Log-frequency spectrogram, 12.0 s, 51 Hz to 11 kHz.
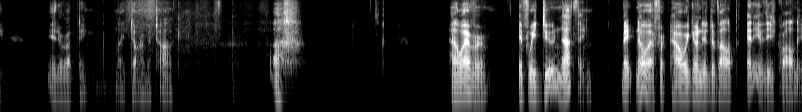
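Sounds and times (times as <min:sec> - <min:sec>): man sighing uh: 0:04.0 - 0:04.6.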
